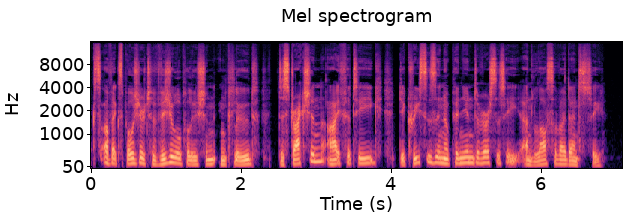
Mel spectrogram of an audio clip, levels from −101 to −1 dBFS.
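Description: No technical faults are audible.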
